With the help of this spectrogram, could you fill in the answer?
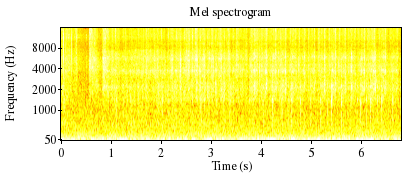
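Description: A small clear plastic jar with a white lid, filled with glitter, is held in one hand and shaken and tilted. The glitter makes a soft, continuous bright rattle and patter, with a quiet low hum underneath.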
